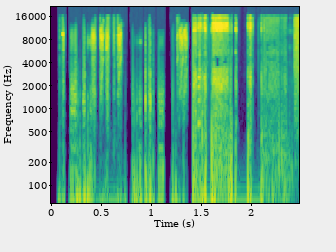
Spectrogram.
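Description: Digital glitch and TV-static sound effect: choppy bursts of distorted noise that cut in and out several times, ending in a longer, louder burst of static.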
